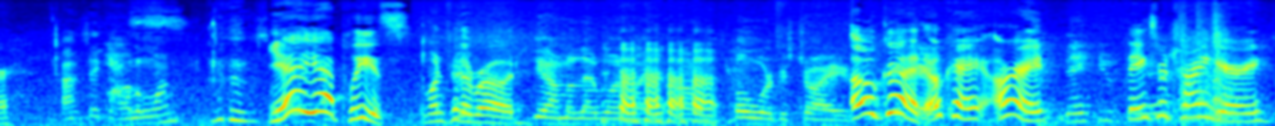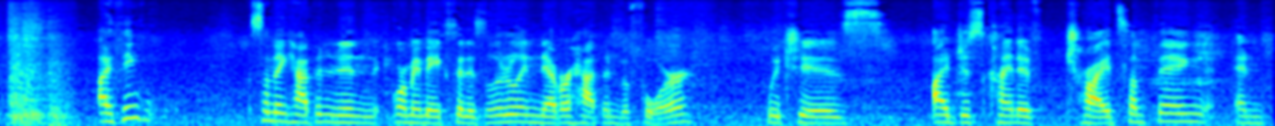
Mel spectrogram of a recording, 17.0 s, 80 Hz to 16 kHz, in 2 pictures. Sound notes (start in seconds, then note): 4.1 laughs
